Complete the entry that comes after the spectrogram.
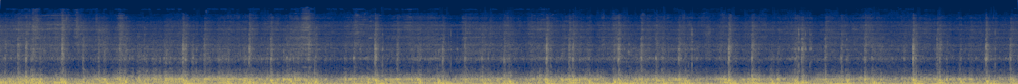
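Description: White Pass and Yukon narrow-gauge passenger coaches rolling past close to the track. A steady low rumble, with many sharp clicks and clanks of the wheels going over the rail joints.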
